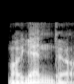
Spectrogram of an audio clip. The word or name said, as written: mollendo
